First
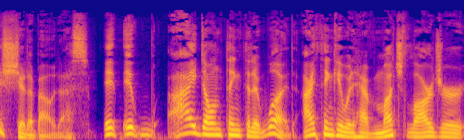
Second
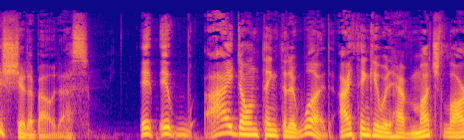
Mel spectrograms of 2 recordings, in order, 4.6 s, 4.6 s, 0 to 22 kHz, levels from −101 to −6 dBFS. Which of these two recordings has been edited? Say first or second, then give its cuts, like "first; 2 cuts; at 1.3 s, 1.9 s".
first; 1 cut; at 0.9 s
